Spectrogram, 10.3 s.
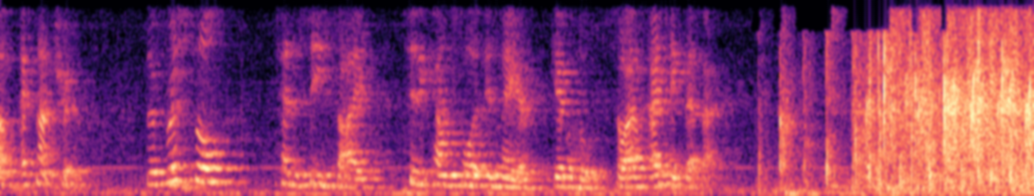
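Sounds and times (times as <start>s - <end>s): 
speech: 0.5s - 9.7s
audience applause: 8.0s - 10.3s.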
